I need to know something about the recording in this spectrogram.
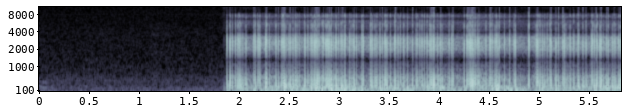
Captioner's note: crackling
